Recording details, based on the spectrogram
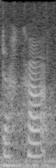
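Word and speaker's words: dhagax: of somalia they say dhaka with x at the end which is pronounced as h but in our final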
